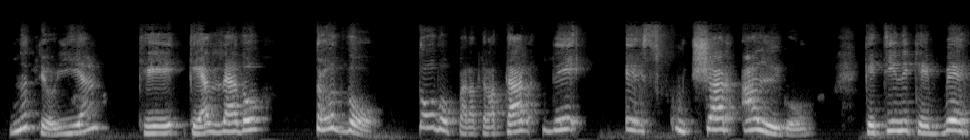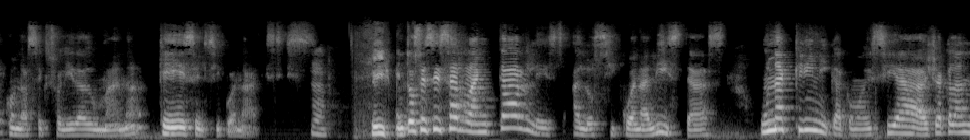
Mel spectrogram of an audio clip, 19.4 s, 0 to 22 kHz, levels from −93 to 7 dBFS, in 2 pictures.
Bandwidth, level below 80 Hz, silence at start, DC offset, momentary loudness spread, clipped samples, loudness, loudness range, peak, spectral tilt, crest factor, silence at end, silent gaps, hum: 11 kHz; -72 dBFS; 0.1 s; under 0.1%; 15 LU; under 0.1%; -25 LUFS; 4 LU; -6 dBFS; -4.5 dB/octave; 18 dB; 0 s; none; none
